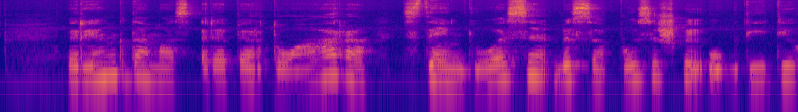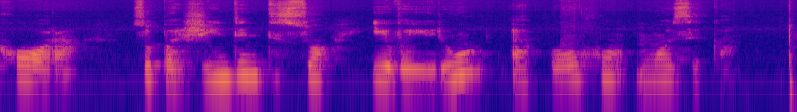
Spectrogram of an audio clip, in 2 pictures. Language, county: Lithuanian, Utena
